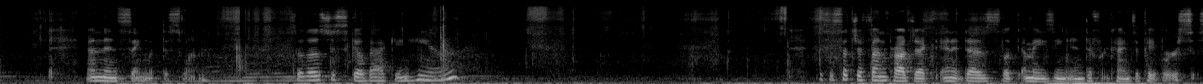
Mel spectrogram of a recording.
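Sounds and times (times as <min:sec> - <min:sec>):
paper rustling and sliding: 0:02.2 - 0:10.9
hissing paper rub: 0:04.5 - 0:10.4.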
